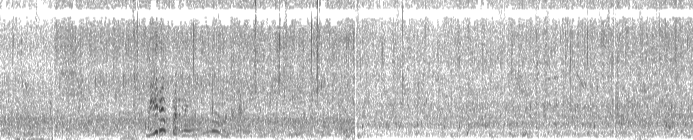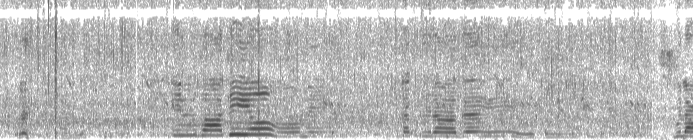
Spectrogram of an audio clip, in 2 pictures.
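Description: A large river in India, partly dammed, flows with a soft steady trickle and stream, fairly quiet and continuous, with faint chirps and scattered background sounds over it.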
